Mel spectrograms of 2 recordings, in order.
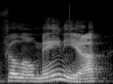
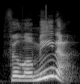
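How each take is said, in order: First: The word ends with a 'mania' sound. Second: The word ends with a 'mena' sound. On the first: The speaker calls it wrong. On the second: The speaker calls it right.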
